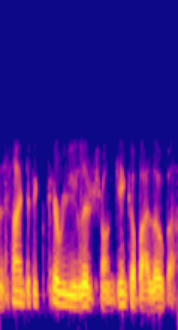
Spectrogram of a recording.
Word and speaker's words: ginkgo biloba: Ginkgo biloba. – Biloba. – G-I-N-K-G-O, ginkgo biloba, B-I L-O-B-A.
